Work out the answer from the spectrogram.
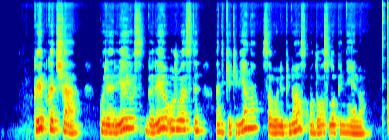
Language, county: Lithuanian, Šiauliai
